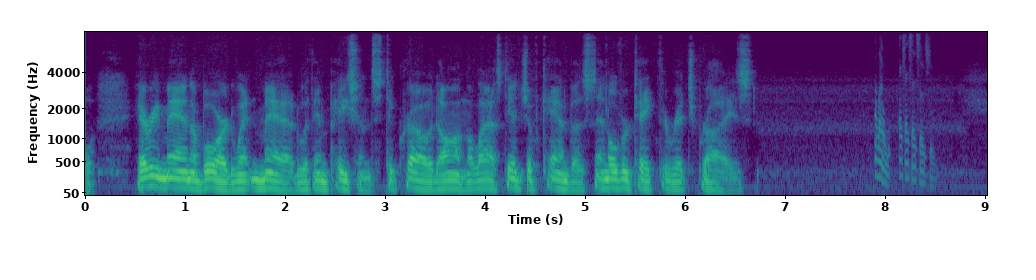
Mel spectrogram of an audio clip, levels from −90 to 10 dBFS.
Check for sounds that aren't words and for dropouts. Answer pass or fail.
fail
